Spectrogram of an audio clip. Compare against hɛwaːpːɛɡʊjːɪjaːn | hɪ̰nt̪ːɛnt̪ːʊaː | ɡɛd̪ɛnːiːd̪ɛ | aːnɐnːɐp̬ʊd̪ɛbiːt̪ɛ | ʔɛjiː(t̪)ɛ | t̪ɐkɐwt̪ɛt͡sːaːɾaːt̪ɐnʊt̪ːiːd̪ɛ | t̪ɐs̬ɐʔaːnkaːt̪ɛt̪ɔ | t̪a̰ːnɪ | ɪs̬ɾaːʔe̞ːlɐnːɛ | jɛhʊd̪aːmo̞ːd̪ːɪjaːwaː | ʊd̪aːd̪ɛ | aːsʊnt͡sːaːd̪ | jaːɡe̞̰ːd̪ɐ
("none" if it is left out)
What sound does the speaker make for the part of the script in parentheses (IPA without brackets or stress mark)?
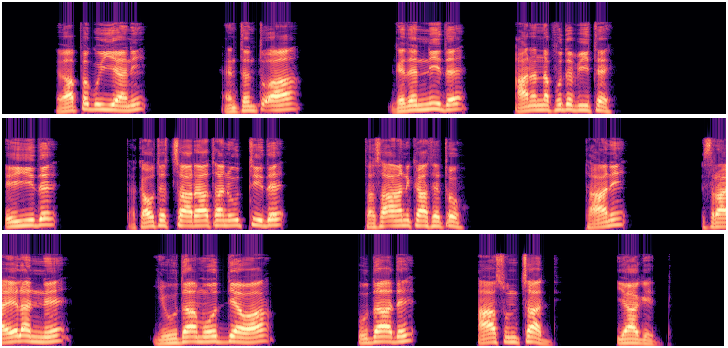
d̪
